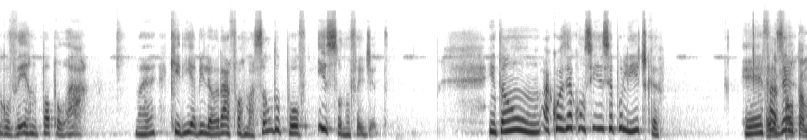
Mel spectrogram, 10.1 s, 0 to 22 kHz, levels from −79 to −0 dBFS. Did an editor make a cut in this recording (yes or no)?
no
